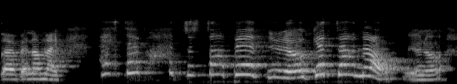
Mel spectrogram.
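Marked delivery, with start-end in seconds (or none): 0.6-4.0 very high, shrill, angry yell. Speaker acts out what they yelled at him: retelling an angry yell. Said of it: "And I'm yelling at him, and I'm angry".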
